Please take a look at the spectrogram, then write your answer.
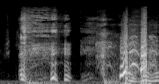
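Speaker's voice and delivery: high, loud, laughing giggle. Real, not acted. Laughing after the joke line.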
